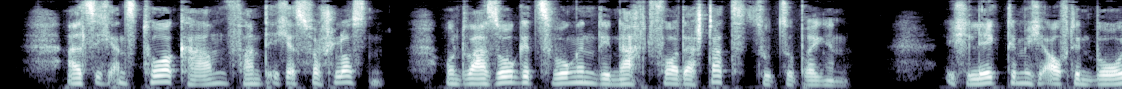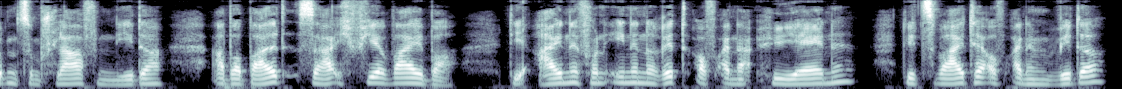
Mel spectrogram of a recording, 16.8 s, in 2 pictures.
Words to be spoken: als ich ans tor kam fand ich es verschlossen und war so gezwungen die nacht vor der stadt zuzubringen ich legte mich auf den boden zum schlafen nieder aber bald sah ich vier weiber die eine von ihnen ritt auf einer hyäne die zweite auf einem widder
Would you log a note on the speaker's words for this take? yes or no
no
